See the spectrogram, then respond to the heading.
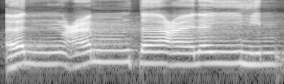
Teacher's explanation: Kemudian harus nampak perbedaan mana alif mana ain. Alif dari tenggorokan yang paling jauh, ain dari tengah tenggorokan.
